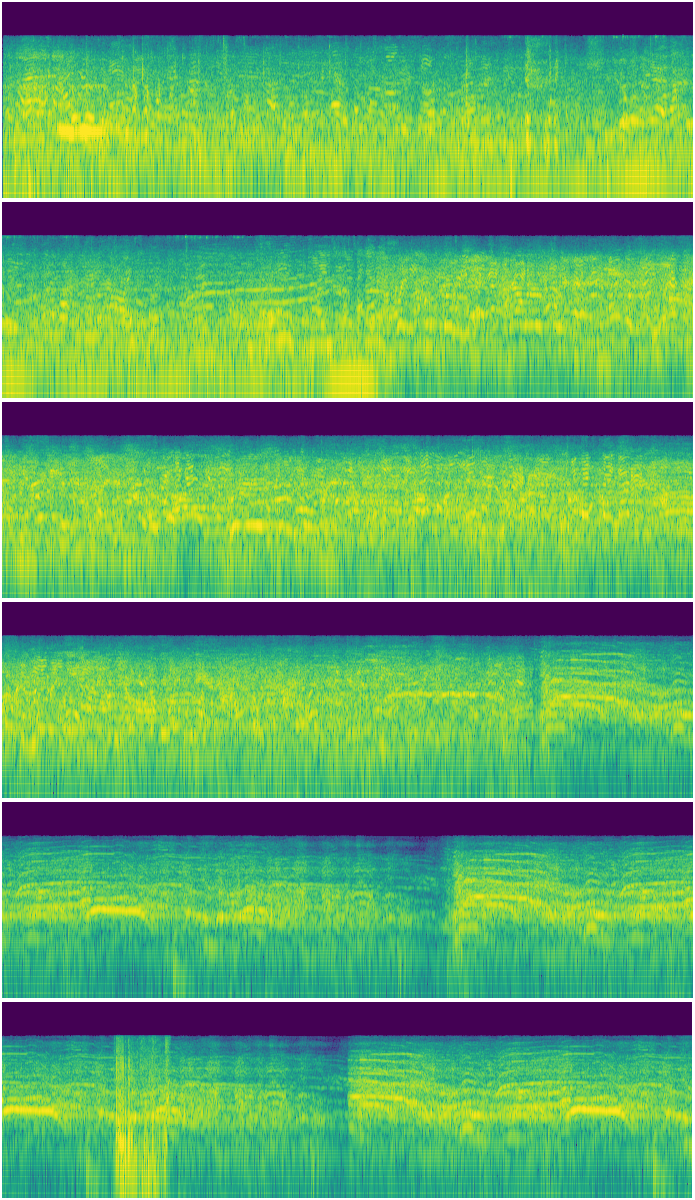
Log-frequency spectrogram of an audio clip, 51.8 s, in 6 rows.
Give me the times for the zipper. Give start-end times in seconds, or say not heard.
44.5-45.3.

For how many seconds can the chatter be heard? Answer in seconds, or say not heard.
52 s.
